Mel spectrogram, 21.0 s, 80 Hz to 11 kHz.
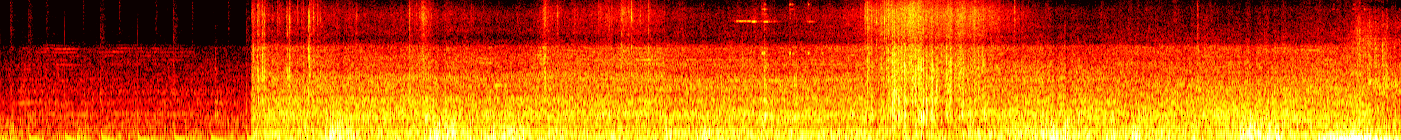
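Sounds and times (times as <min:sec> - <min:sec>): heavy wood-processing machinery: 0:03.8 - 0:18.8
wood crunching and splintering: 0:12.9 - 0:15.4.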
